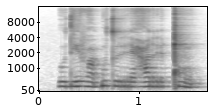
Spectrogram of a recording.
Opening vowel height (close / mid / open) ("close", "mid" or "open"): close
